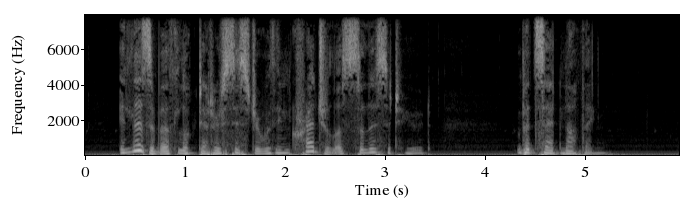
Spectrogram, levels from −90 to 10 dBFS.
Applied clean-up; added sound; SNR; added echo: none; none; none; none.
